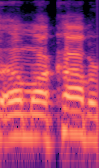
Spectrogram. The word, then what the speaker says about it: El Markaba: It's El Markaba, rhymes with Majako Saba.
